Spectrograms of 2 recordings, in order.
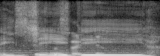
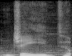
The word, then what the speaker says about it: Jade: Oh, it's with a silent E. Okay, Jade.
